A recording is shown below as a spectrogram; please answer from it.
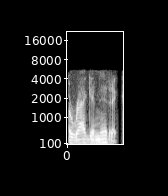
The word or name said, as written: aragonitic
